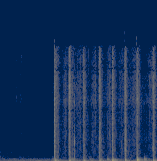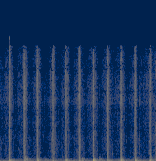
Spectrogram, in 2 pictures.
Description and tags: Semi-Fast Steps
Just someone walking semi-fast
